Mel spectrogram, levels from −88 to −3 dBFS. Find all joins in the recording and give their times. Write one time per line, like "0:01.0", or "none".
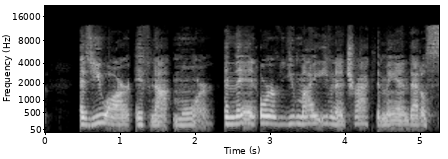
0:02.3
